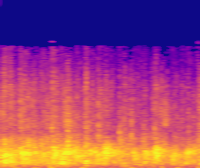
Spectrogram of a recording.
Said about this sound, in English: Before we wrap up, I just want to give, once again, a huge round of applause to our speakers for tonight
